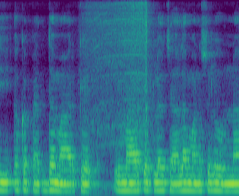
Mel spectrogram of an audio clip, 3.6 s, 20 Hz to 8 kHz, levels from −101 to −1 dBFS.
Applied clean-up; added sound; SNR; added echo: none; Drill; 17 dB; reverberation time 0.5 s.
